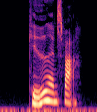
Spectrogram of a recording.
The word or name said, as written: kædeansvar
